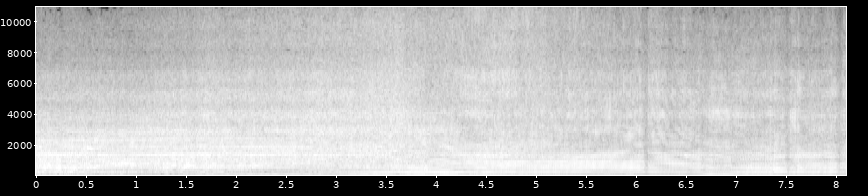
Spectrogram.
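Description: A small car's engine revs loudly as it races past, dropping and climbing in pitch as the gears change.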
